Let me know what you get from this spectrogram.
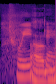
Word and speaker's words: Tweeddale: Tweeddale. Most people, there are two D's. – Oh, yes. Oh, yeah, because it's a compound word. It's both words. I pronounce both D's.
